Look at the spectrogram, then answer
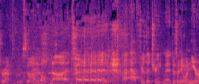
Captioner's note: laughs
